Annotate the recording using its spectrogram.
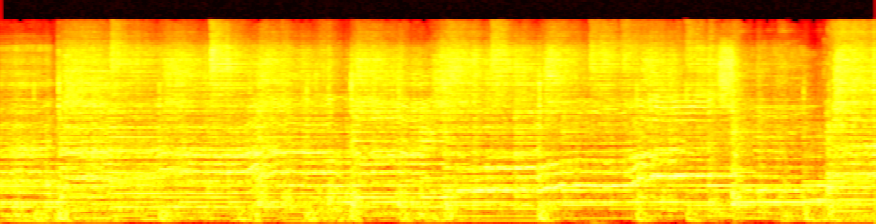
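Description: Gospel choir singing live with keyboard accompaniment, a sustained melody that slides and bends in pitch.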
